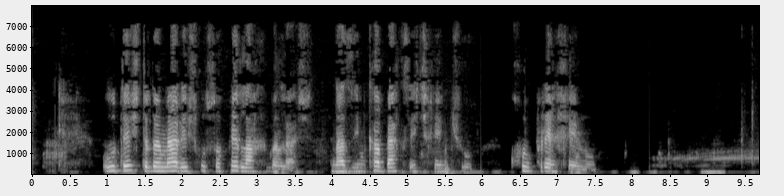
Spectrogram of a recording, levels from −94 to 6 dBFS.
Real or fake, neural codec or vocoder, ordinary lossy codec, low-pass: real; none; MP3, 32 kbps; 7.2 kHz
